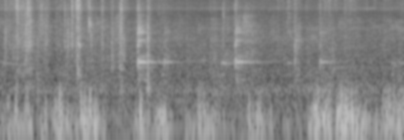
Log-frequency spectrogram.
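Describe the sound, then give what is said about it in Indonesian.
Strong wind buffets the microphone in uneven gusts on an open second-floor loft, a steady low rumble that swells and fades, with faint rustling and occasional light clicks on top. “Moga suara angin ini tidak mengganggu suara-suara ini. Ini lumayan deras soalnya.”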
